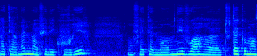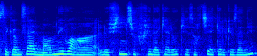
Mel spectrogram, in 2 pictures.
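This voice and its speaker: A woman speaks at a fairly quick pace. Her fairly low voice stays monotone and flat. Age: 20s. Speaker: illustrator and art therapist. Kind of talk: interview.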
